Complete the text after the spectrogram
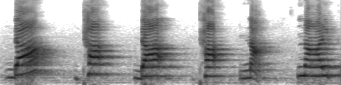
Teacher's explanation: മൂർധാവിന്റെ സഹായത്തോടുകൂടി ഉച്ചരിക്കുന്ന അക്ഷരങ്ങളെ വിളിക്കുന്ന പേരാണ് മൂർധന്യം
